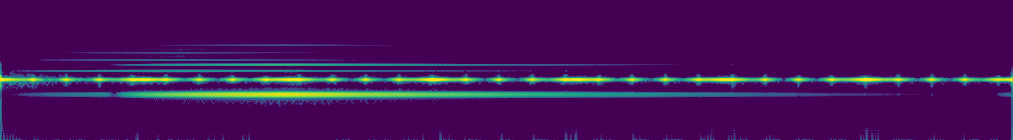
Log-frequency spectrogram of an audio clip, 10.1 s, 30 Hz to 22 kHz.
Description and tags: C4 This is a multisample of a wobbly sweeping patch i made with my SY35 a few years back. Interesting rhythmic textures are created when several notes are held together
pad, sweep, synth, texture, warm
